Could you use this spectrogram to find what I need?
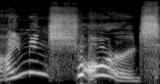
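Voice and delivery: whiniest voice, very high, loud, shrill, swooping. Retelling how Carly's teacher answered her question, imitating a teacher's whiniest voice. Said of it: "in the whiniest voice".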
